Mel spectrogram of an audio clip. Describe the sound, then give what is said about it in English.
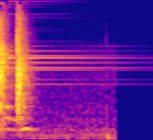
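Two quick, sharp claps close together open a bright ringing chord that holds steady, then cuts off after about a second, closing out a short segment jingle. “The two claps at the end are like, just really get me.”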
